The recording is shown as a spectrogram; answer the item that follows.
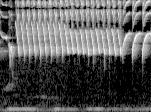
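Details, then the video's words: Clear rolling canary song of the "ngeroll" style, used to prompt other canaries into song: a rapid, steady trill of high repeated syllables for over two seconds, then a few loud downward-curving whistles, with a low electrical hum beneath. "Suara Kenari Gacor Ngeroll Jernih"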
